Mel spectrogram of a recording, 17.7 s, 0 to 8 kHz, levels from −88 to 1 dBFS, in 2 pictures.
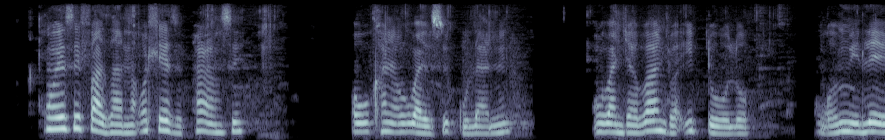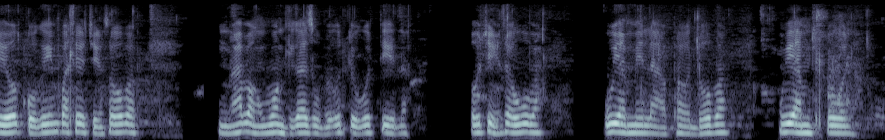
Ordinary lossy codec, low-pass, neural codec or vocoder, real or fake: MP3, 64 kbps; 7.2 kHz; none; real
